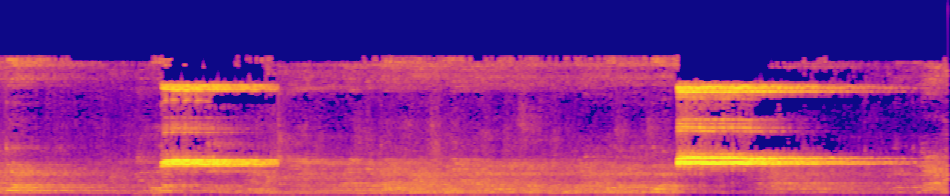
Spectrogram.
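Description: Men shout to each other across a large echoing sports hall.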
